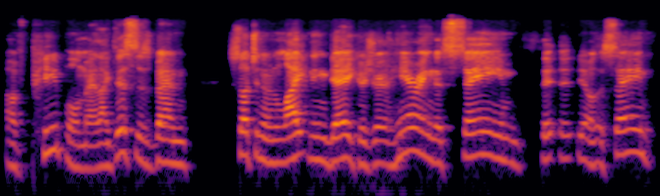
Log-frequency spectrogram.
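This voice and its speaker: A man's voice: fairly high pitch, normal speed. A man hosting a casual interview, enthusiastic and hyped, tossing in "baby" and "my man". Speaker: host.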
